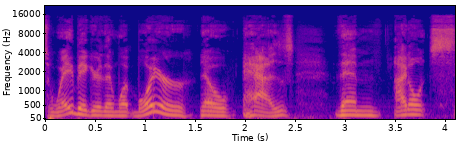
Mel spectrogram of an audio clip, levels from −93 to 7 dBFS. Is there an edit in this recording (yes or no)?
yes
